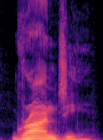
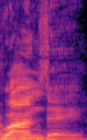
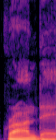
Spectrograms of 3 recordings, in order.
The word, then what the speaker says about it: Grande: name let me and ar Ariana grandi right instead of Ariana Grandy or whatever how Grande Grande that's her name it's Ariana Grandy no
